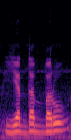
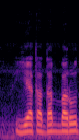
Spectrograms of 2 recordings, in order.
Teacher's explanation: تو تا اور دال کی ادائیگی تقریباً ایک ہی ہے، تو لہذا یدبروا حقیقت میں یتدبروا تھا، فادغمت التاء فی الدال، تو تا کا دال میں ادغام کر دیا گیا، تو لہذا یدبروا ہو گیا۔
